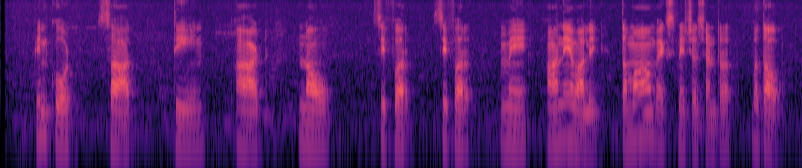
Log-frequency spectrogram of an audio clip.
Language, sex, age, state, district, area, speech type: Urdu, male, 30-45, Telangana, Hyderabad, urban, read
